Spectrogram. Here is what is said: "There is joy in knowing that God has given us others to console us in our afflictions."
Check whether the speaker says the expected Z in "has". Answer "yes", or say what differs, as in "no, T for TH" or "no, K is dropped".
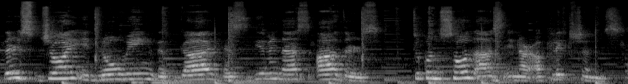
no, S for Z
